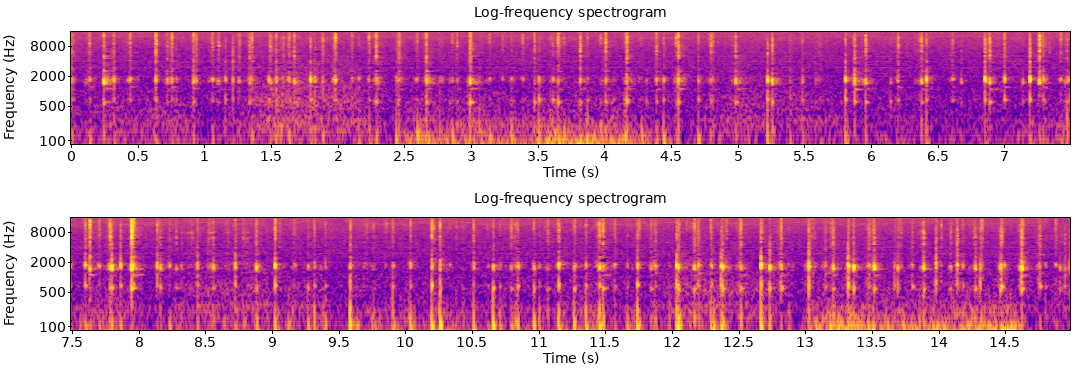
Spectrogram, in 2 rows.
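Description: Small, empty, hollow, thin clear plastic cups held by hand close to the microphone are squeezed and tapped with fingertips. The result is a steady run of rapid, crinkly clicks with a bright tone near 1.5 kHz. Soft low rumbling swells come and go underneath, around 2.5–4.5 s and again near 13–14.5 s.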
